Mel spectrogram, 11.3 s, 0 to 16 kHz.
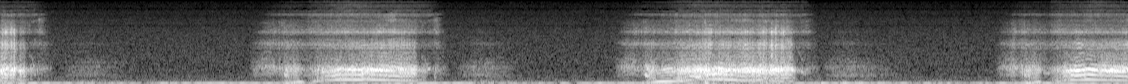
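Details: Real sleep snoring of a person who snored and then woke up: loud, throaty snores with a rising, groaning tone, about 16 a minute, soft breathing between.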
